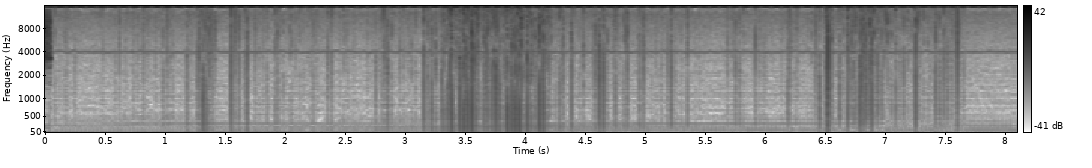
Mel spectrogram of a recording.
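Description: Steady hiss and electrical hum of an old broadcast videotape's sound track, with faint, indistinct background noise swelling briefly around the middle and again near the end.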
